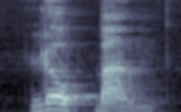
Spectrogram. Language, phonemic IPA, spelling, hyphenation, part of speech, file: Dutch, /ˈloːp.baːn/, loopbaan, loop‧baan, noun, Nl-loopbaan.ogg
- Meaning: 1. career 2. orbit 3. racetrack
